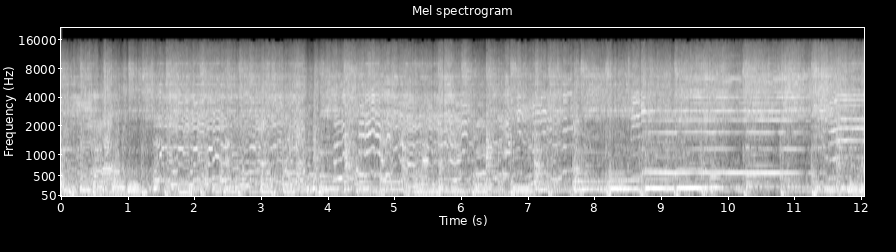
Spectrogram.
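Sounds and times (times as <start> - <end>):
big band playing: 0.0 - 12.0
electric guitar: 0.0 - 12.0.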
